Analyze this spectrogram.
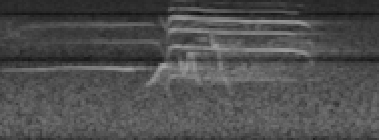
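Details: Common buzzard from a calling pair gives a ringing, drawn-out whistle with rich overtones, held for most of a second after quick sliding notes. Another bird's fainter long whistle runs beneath it.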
